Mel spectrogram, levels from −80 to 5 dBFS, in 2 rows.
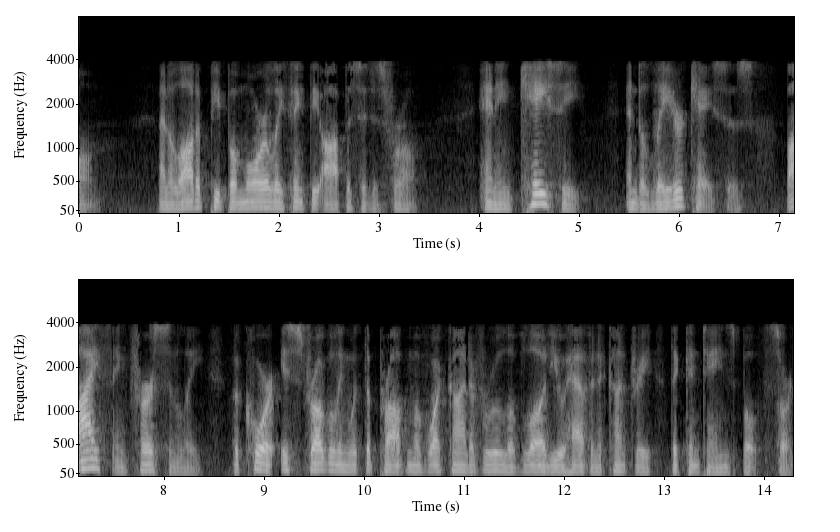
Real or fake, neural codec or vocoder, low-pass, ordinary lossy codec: fake; codec, 16 kHz, 0.2 kbps, FocalCodec; 7.2 kHz; AAC, 16 kbps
